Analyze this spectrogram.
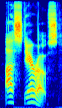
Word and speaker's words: Asteros: sponsor of this program asteros pronounced like fred astaire but spelled a-s-t-e-r-o-s dot com and what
